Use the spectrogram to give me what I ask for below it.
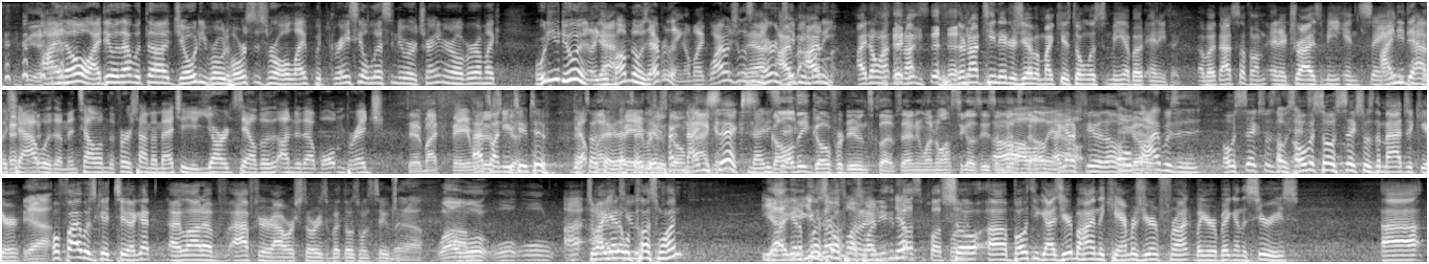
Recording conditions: busy venue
